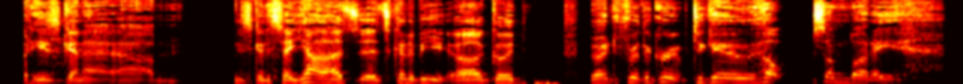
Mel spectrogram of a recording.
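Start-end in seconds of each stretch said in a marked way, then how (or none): 2.0-6.0 trembling voice, near tears, pitched up. The speaker voices Donar, shaken and near tears, speaking to the group: shaky voice. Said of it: "his voice is shaky and his hands are shaking".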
